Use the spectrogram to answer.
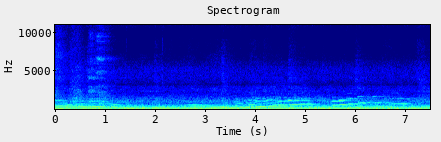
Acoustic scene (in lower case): cafe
